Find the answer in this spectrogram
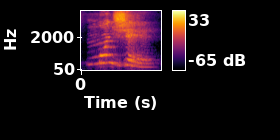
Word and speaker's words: manger: Now, for example, we have manger. Manger. Manger means to eat, and ranger. Ranger. Ranger means to be tidy. Okay. So now j'ai. The sound has been manger, ranger. R is silent. Please be careful.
